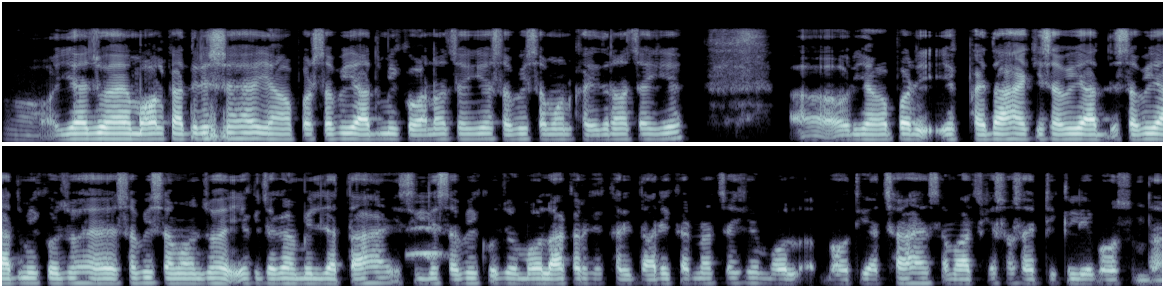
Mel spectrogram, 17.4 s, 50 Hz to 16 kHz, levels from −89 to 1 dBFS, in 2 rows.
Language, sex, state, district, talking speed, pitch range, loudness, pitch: Hindi, male, Bihar, Saharsa, 230 wpm, 125-135 Hz, -18 LUFS, 130 Hz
